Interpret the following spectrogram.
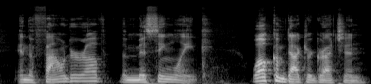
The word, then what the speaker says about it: MSing Link: the founder of the missing link and that's missing link is how it's pronounced but it's spelled msing than link um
